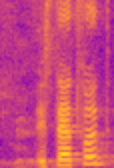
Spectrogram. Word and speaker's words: Eisteddfod: And I'm not sure how to pronounce Eisteddfod. Eisteddfod?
